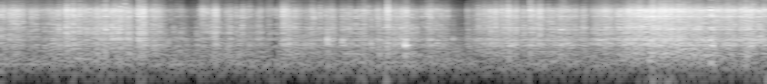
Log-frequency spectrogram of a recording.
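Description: Paper takeout bag rustling and crinkling as it is handled, loudest near the end.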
